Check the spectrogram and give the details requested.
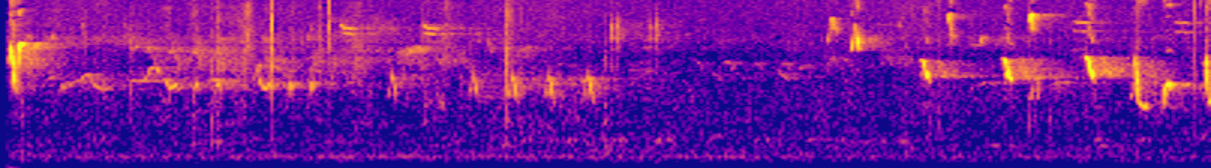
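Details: Nightingale singing on a May day in thunderstorm season beside the Seversky Donets, heard at a hiking rest stop: varied whistled phrases and short sharp notes, quiet then louder bursts near the end, over a low steady croaking of frogs.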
